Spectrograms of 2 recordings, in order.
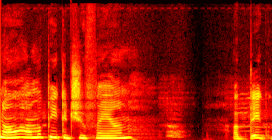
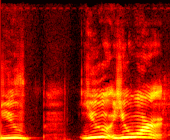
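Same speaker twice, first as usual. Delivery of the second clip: loud flustered stammer at the villager; sputtering anger; 3 semitones higher, 5 dB louder than usual. Pretend. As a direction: stammer out of outrage.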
